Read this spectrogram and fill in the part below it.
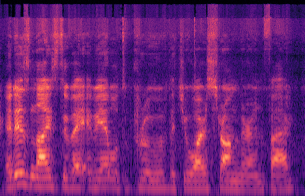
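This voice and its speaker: A man's voice: mid-range voice, fairly even intonation, fast, a bit bright, slight background noise. A man chatting casually on his livestream, laughing often and reading out chat messages.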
